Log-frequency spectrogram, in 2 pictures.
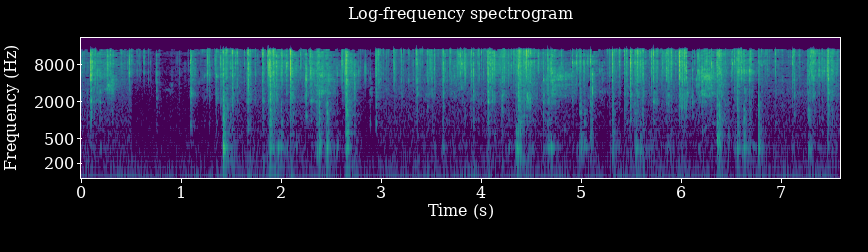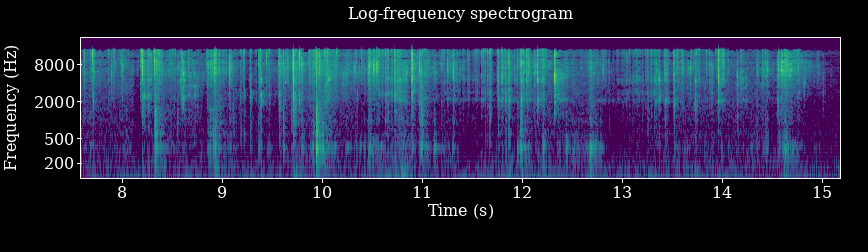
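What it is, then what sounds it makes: Bar soap carved with a blade. A utility knife blade carves flaky chunks off a solid, hand-sized bar of soap held in the hand, with a silver and blue coating over a lilac interior. Dense, bright, crisp crackling and scraping comes in quick irregular bursts, with sharper snaps as pieces break away. The sound is dry and close, with almost no low end.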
